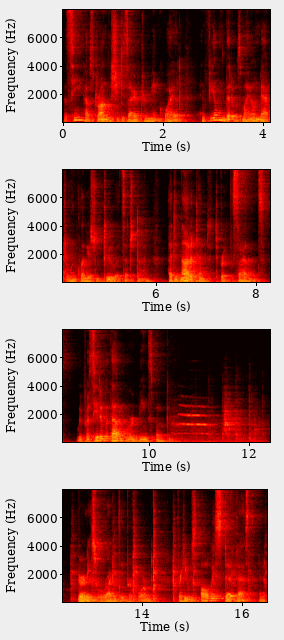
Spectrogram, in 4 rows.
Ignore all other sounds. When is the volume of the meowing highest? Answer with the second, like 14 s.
11 s.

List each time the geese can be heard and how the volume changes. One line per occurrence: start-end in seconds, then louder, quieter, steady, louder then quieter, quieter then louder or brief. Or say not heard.
not heard.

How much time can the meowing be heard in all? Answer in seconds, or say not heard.
2 s.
